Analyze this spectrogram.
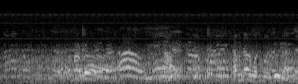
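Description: A man talks and laughs close by.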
